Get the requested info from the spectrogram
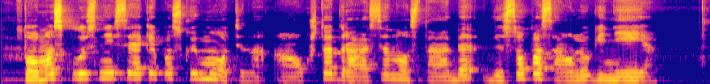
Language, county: Lithuanian, Panevėžys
